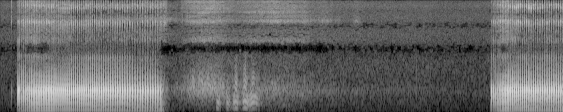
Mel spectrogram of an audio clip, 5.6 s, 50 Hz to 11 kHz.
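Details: Very tired 7-year-old pug asleep: loud, rough, drawn-out snores with quiet gaps between, likened to a grown man snoring.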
